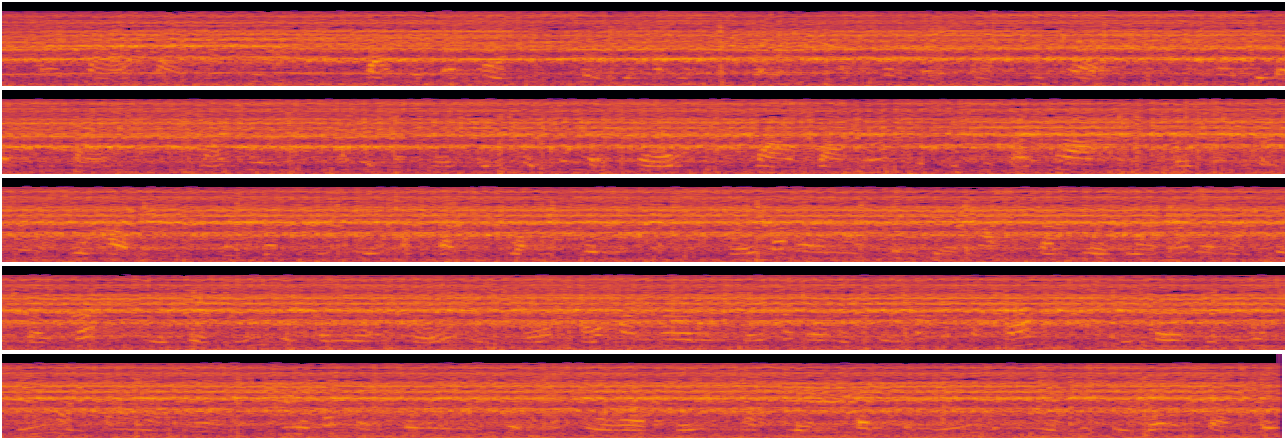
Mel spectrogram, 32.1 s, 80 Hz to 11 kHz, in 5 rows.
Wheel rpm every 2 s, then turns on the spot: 140, 150, 150, 150, 160, 160, 160, 160, 160, 160, 160, 160, 160, 160, 160, 160.
none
